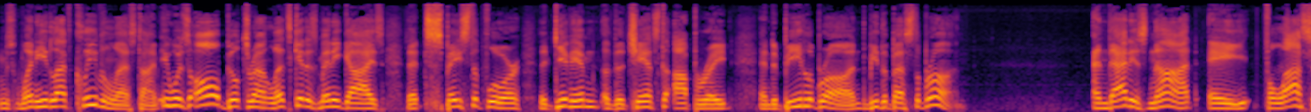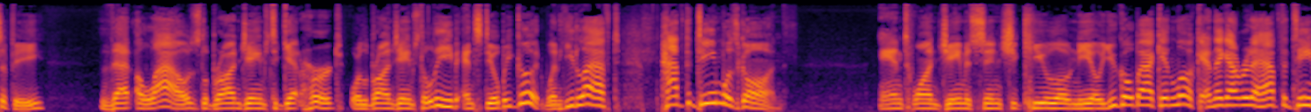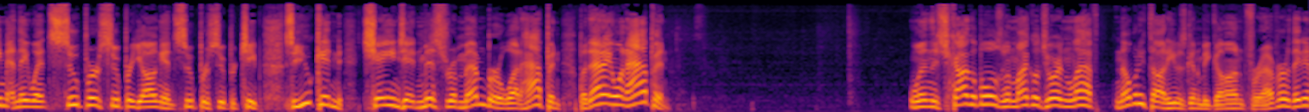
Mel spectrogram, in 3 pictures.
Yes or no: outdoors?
yes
